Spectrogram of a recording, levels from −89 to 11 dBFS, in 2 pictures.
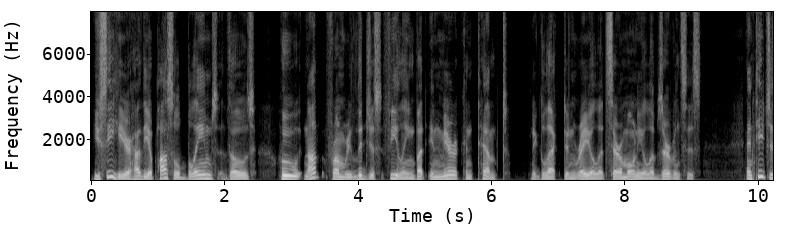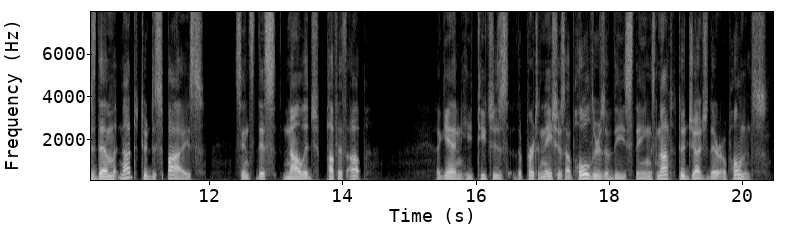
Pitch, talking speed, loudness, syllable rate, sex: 120 Hz, 140 wpm, -18 LUFS, 4.8 syllables/s, male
